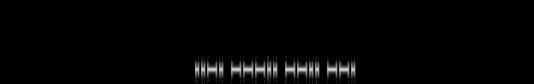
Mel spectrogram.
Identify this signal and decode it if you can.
Morse code, heard as a keyed tone, about 40 wpm, 700 Hz. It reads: F8ZG
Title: DXCC-100 Call Signs - 4 Characters - 40wpm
